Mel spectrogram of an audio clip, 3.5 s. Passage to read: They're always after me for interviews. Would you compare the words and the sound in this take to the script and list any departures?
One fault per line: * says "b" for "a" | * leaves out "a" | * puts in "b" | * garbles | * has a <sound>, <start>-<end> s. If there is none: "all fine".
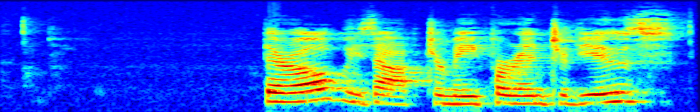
all fine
